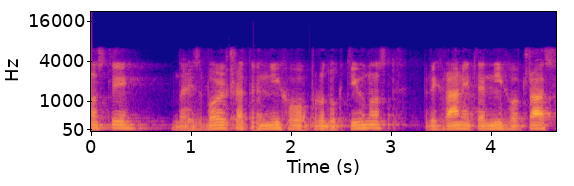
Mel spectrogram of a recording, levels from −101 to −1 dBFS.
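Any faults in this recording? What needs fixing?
Repeated packet loss (robotic sound) runs from 0.92 to 3.18 s and again from 3.69 to 4.38 s. In each stretch, short holes follow one after another. Each hole is filled by extending the preceding sound, which produces a choppy texture with pieces missing. The longest holes last about 37 ms in the first stretch and 21 ms in the second. Concealment rebuilds around 200 ms and 70 ms of audio respectively, roughly a tenth of each span. The speech band tops out near 6 kHz, consistent with an Opus call path at about 24 kbps. Fix this by improving network stability or enabling in-band FEC and a deeper jitter buffer.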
